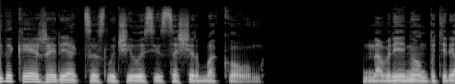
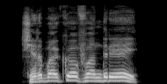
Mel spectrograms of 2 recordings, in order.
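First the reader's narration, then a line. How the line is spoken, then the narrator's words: Shouted, military official. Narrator (Russian): выкрикнул военком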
